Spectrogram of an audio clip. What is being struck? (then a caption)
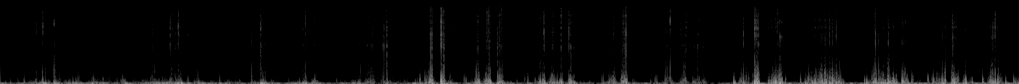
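Cork stopper. Long red nails scratch a small, solid, round cork stopper in a steady series of quick, dry scrapes. Each stroke is a short, dull rasp, mostly low and muffled, with brief bright edges, and it stops almost instantly with no ring.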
